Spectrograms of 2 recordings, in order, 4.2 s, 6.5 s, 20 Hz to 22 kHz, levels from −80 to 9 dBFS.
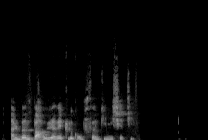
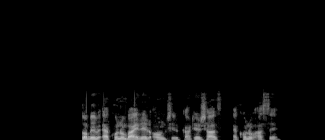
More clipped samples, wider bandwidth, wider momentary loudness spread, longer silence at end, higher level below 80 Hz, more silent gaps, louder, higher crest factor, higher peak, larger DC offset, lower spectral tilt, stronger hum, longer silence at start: neither; first, 14.5 kHz vs 7.8 kHz; second, 12 LU vs 15 LU; first, 1.5 s vs 0.95 s; second, -72 dBFS vs -64 dBFS; second, none vs 4.44-4.64 s; second, -27 LUFS vs -23 LUFS; about the same, 22 dB vs 22 dB; about the same, -6 dBFS vs -4 dBFS; neither; second, -4 dB/octave vs -6.5 dB/octave; neither; second, 0.2 s vs 1.65 s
